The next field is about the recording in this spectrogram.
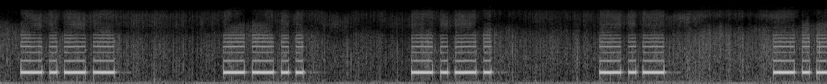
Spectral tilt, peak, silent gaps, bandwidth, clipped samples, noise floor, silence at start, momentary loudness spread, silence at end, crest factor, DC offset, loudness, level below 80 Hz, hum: -2.5 dB/octave; -10 dBFS; none; 15.5 kHz; under 0.1%; -39 dBFS; 0 s; 20 LU; 0 s; 12 dB; under 0.1%; -20 LUFS; -44 dBFS; none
